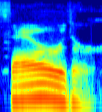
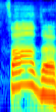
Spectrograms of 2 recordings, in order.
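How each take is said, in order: First: The R after the first vowel is strongly pronounced. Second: The R after the first vowel is dropped. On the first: "in North America, we'll say farther. So it's that really strong R" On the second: "if you talk to a British person and they said that word, they would say"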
